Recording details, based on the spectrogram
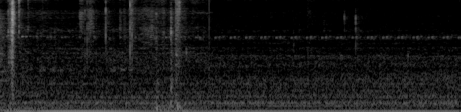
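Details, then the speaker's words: Vehicle with Trackmanager tracker after unlocking the immobiliser remotely via phone app command: brief crank, engine catches and settles into steady even low idle; normal start. "If we now remove the command, so we want to unlock the immobiliser. Now it starts."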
